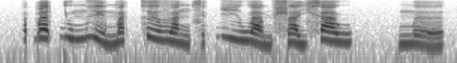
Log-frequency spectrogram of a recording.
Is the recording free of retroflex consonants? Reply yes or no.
no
